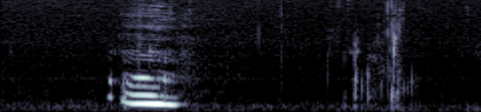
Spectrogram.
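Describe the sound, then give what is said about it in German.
A sip of coffee: one short, loud slurping draw, followed by a few faint clicks and soft mouth noises. “Zwischendurch einen Schluck Kaffee.”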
